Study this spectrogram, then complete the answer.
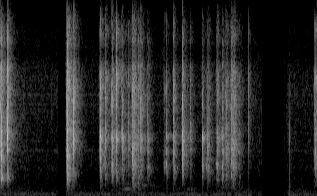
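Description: Typing a script on a computer keyboard: close, quick bursts of clicking keystrokes with short pauses between runs, moderately loud, with no voices.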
